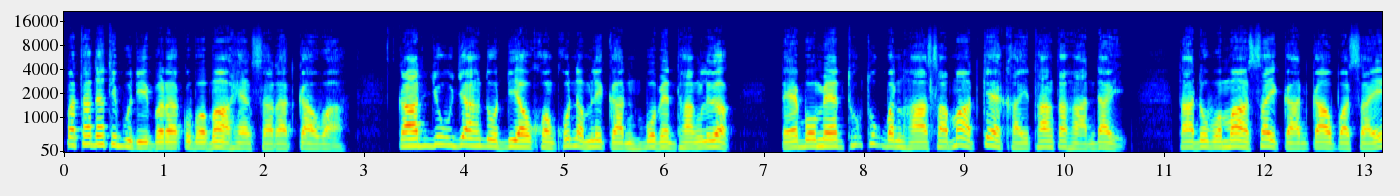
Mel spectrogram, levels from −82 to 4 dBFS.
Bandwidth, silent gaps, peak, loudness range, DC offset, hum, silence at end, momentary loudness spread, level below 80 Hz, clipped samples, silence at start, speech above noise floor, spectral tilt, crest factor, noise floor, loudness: 14 kHz; none; -6 dBFS; 2 LU; under 0.1%; none; 0 s; 7 LU; -82 dBFS; under 0.1%; 0.05 s; 38 dB; -5 dB/octave; 18 dB; -61 dBFS; -24 LUFS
